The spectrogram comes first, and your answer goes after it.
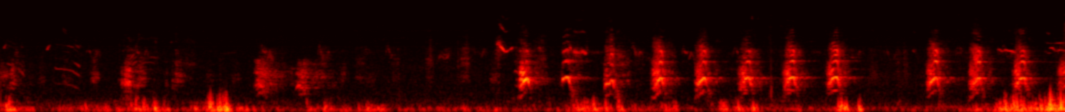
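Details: Started English Pointer from Elhew lines, a field trial and hunting dog, barking in a fast series of short sharp barks, several per second in bursts, with low rumbling background noise outdoors.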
